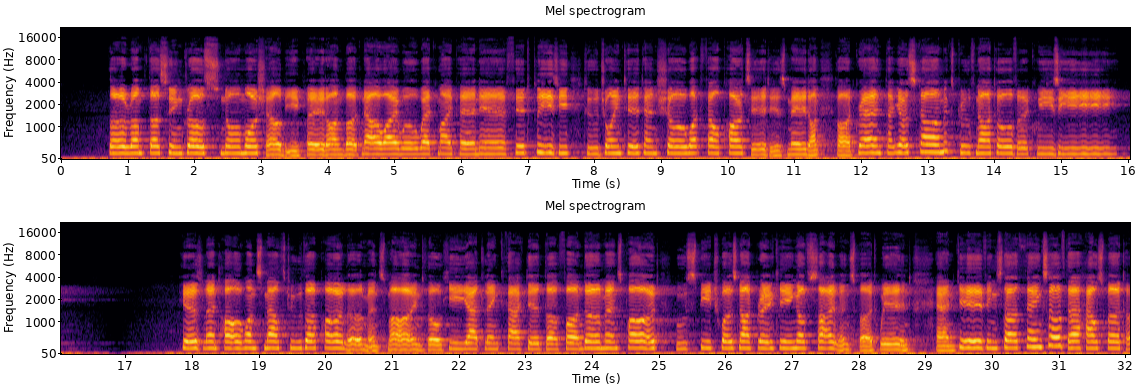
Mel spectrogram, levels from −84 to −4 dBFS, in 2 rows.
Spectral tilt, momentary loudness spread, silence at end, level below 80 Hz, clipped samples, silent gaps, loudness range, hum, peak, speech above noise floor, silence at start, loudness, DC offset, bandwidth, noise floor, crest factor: -4.5 dB/octave; 7 LU; 0 s; -34 dBFS; under 0.1%; none; 3 LU; none; -2 dBFS; 27 dB; 0.05 s; -17 LUFS; under 0.1%; 16 kHz; -45 dBFS; 16 dB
